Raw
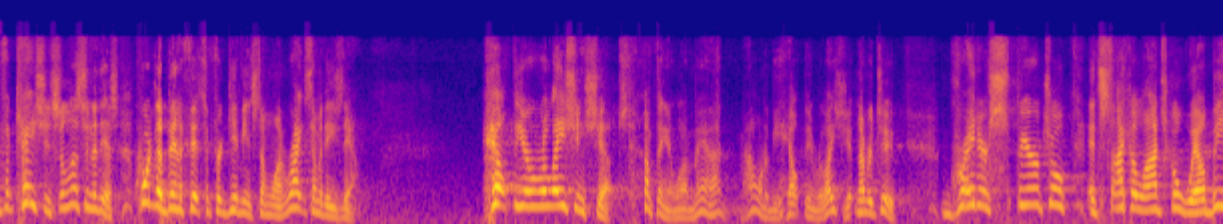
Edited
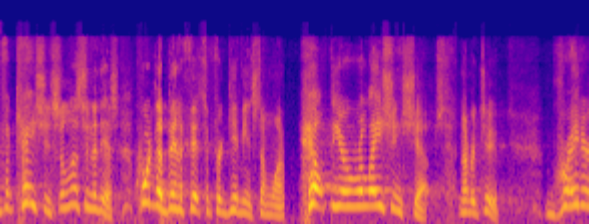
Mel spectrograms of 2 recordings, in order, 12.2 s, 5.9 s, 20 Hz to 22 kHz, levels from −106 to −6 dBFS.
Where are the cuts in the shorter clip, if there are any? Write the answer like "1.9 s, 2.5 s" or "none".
2.8 s, 4.6 s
